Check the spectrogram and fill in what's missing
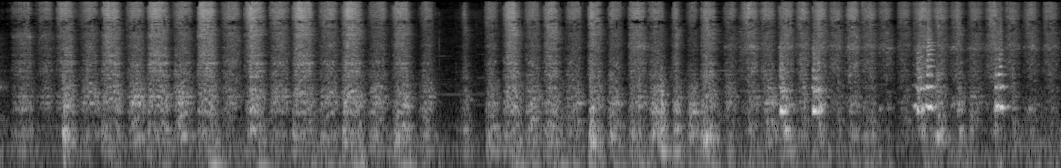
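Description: A hand saw rasps through wood in steady back-and-forth strokes while making a Windsor stool, close and loud, pausing briefly midway before continuing.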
